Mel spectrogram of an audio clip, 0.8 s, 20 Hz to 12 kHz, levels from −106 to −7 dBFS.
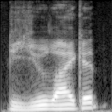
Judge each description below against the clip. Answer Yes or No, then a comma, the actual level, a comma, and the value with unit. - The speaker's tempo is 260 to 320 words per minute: Yes, fast, 285 wpm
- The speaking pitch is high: No, low, 120 Hz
